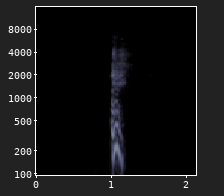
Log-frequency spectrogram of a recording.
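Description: A man clearing his throat once, briefly, about a second in.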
